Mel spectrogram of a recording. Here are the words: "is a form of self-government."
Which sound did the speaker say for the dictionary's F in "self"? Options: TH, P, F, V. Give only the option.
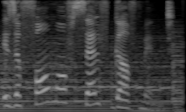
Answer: F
